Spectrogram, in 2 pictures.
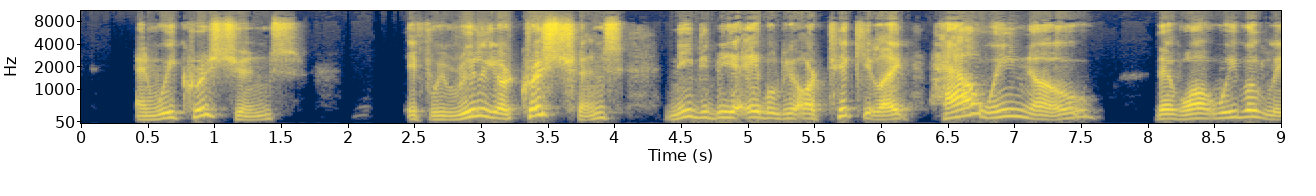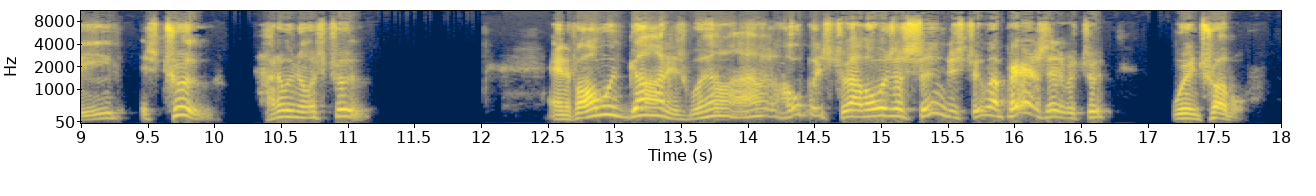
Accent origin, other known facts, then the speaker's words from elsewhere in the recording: Tellico Plains, Tennessee, United States; When I was a little kid, I grew up in Tellico Plains, Tennessee.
